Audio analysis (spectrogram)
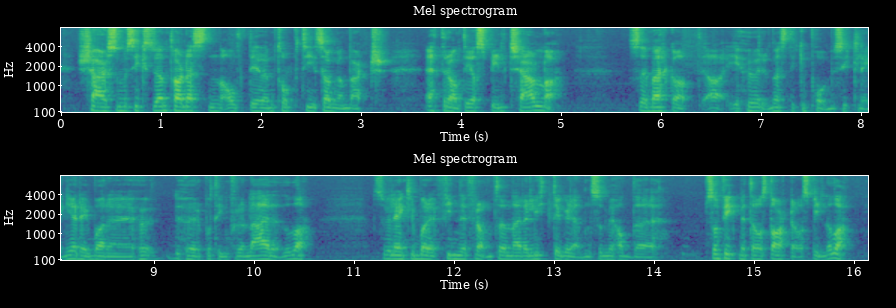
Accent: Molde, Møre og Romsdal, Norway; now in Kristiansand, Norway; hvis dere stusser på dialekt, så er jeg fra Molde

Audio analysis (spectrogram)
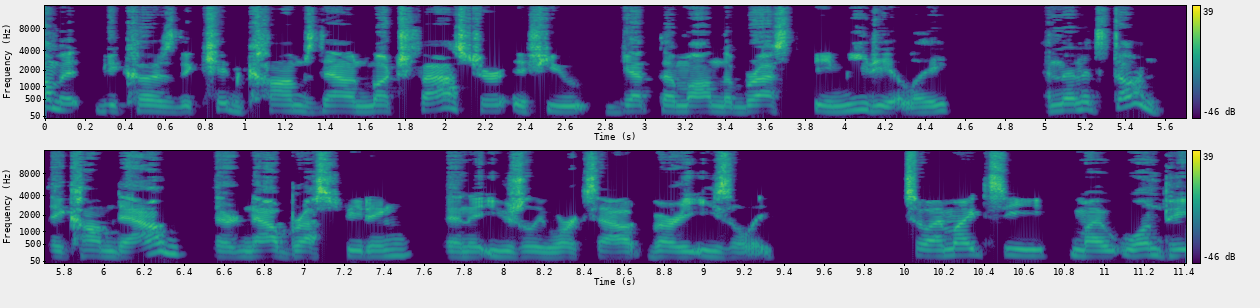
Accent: Long Island, New York, United States; moved away as an adult; also born or lived in Pennsylvania / Buffalo / Washington, D.C.; I grew up on Long Island

